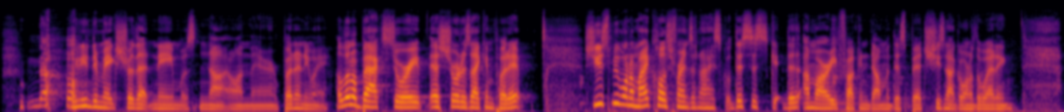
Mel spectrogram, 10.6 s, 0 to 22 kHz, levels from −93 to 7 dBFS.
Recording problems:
none

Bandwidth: 15 kHz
